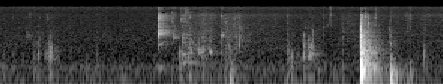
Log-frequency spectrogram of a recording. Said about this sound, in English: Okay, so I'm just gonna drink water here and start performing.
